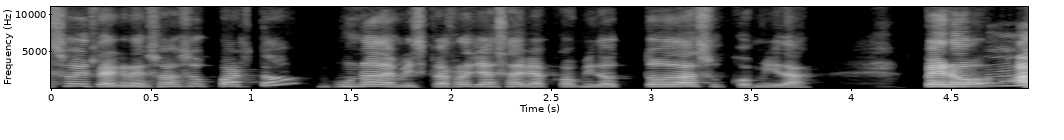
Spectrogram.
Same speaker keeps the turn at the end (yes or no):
yes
